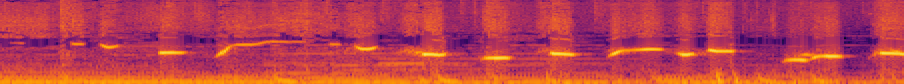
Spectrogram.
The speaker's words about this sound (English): We were all in here whistling.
